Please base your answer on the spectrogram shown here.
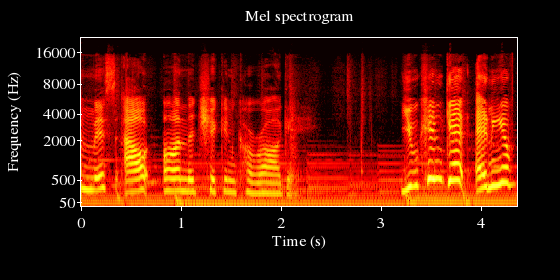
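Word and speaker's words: karaage: that in mind K I don't want to sound like a wee and say it properly I'm going to say it karag cuz that's how you're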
